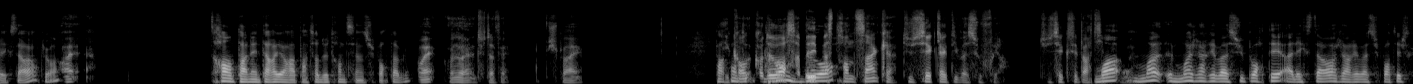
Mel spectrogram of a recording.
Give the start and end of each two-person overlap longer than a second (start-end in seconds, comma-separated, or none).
7.2-8.5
